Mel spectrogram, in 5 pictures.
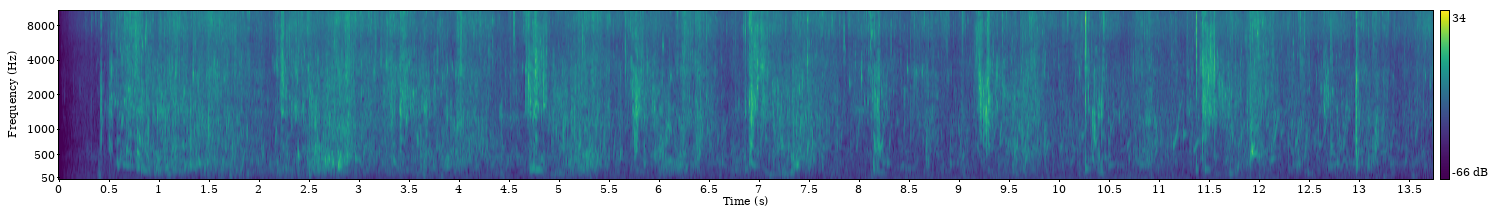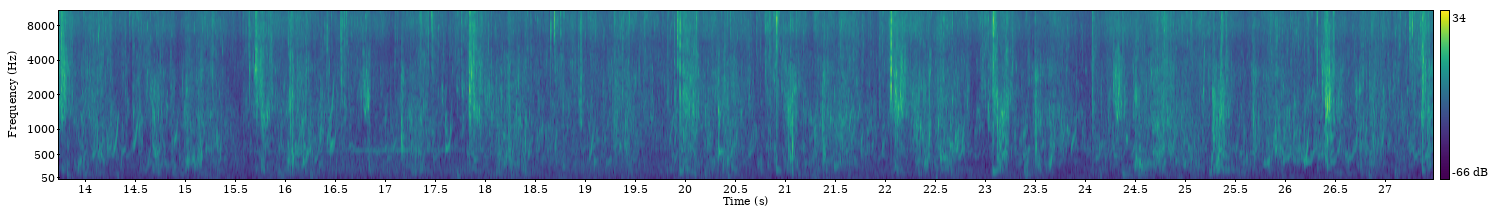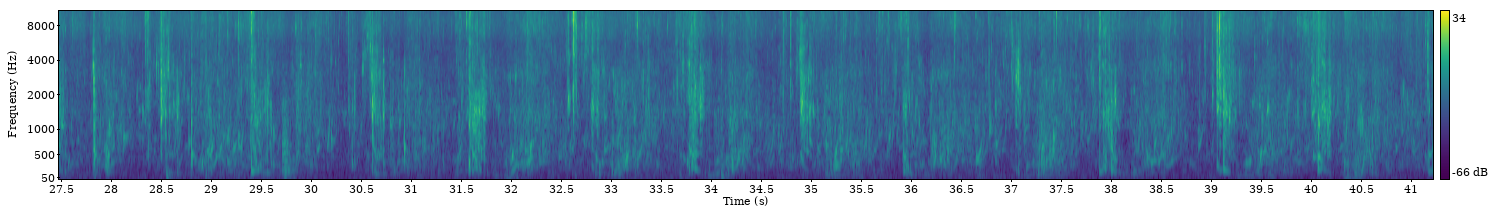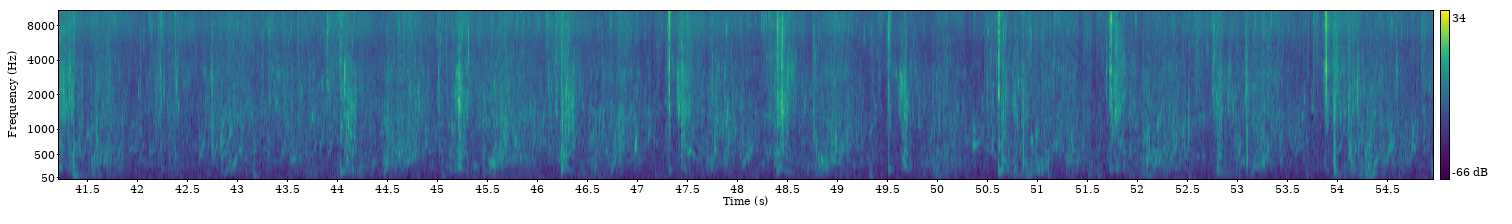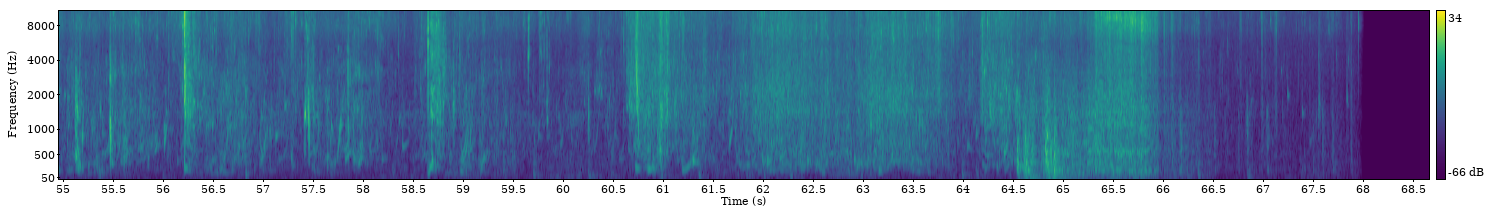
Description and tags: Kajakki, melonta, kanootti / Canoeing, a plastic canoe, kayak, paddling on a calm lake, going ashore at the end
Muovinen kajakki. Melomista tyynessä vedessä järvellä. Lopussa jarrutus ja kajakki lipuu rantaan.
Paikka/Place: Suomi / Finland / Vihti, Hiidenvesi
Aika/Date: 02.08.2001
Finland, Kanootit, Field-Recording, Yleisradio, Suomi, Yle, Soundfx, Veneily, Tehosteet, Vesiliikenne, Finnish-Broadcasting-Company, Boating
